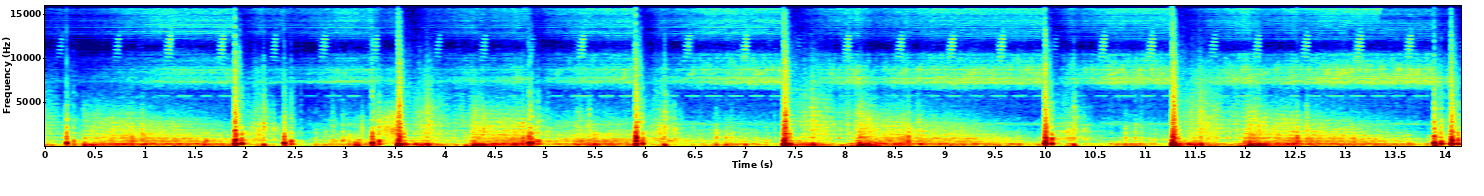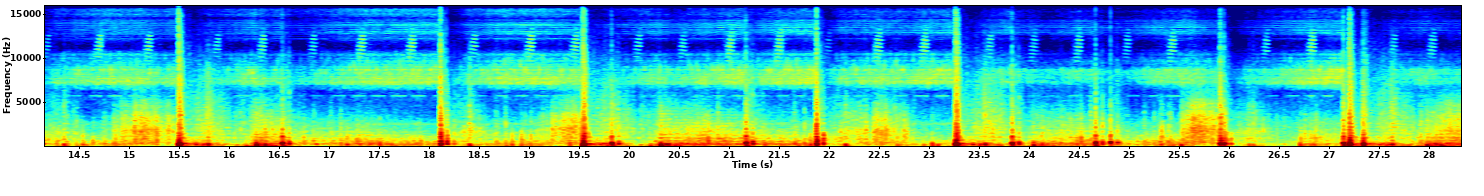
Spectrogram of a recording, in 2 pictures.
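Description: A Dominator Nishiki Crown Kamuro 9-shot consumer fireworks cake firing its shots one after another. Shells launch and burst with sharp bangs every second or two, with a continuous rushing noise between the reports.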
